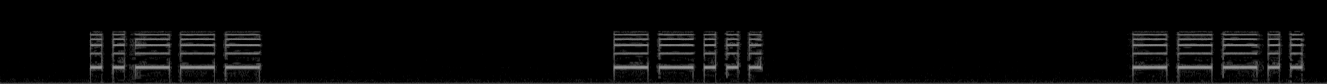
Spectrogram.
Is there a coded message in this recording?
Yes: Morse code from 0.9 to 13.0 s, heard as a keyed tone, about 11 wpm, 800 Hz. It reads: 2 7 8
